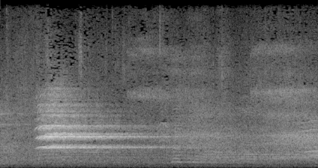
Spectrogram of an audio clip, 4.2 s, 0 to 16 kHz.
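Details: Beluga at Port of Nagoya Public Aquarium, 18 February 2024, after feeding; one bright steady harmonic whistle lasting about a second, then quieter faint tones over room noise.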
